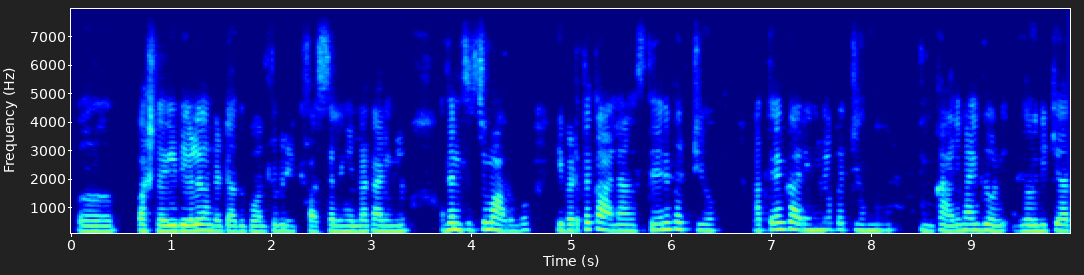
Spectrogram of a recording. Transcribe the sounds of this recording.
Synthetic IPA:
pɐkʂnɐɾiːðiɣɐɭʋɐɳɖ̪iʈːɨɐðupo̞ːlɐt̪ːeɡɾiːkːfɐsɐlːɐŋɡilːaːkaːɾjɐŋːɐɭumɐðɨɐnusɐɾit͡ɕːɨmaːrumbo̞ː | iʋiɽɐt̪ːe̞kaːlaːʋɐst̪ʰejnɨpɐtːijo̞ː | ɐt̪ːɐɾɐmkaːɾjɐŋːɐɭepːɐtːijonːu | kaːɾjɐmaːjiɡɐɡɐʋɐnikʲːaː

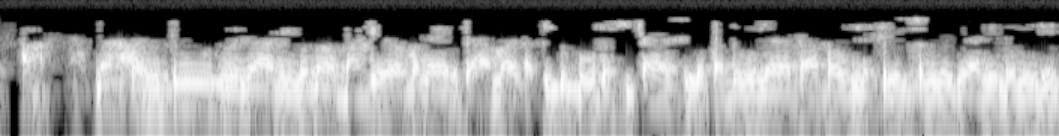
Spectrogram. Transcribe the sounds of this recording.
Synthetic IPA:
anaʔaɹitʊtuɛkaanibɔnɔbaɦiɹɔmanɛetiaamaɹtatutʊboɦutɔxikʰajasilɛtat̬ʊbulɛtaɹpaʊbulɛseleksʰɔnzokɛanibɔniki

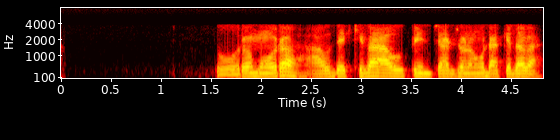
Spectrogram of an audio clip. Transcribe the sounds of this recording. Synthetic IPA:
t̪oɾɔmoɾɔa̰wd̪ekʰibaːwt̪int͡ʃaɾd͡ʒɔɽ̃ɔŋkuɖaked̪aba

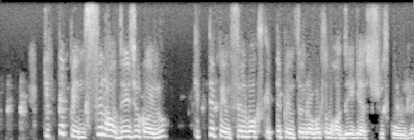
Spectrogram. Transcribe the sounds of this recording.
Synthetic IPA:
kit̪ːepensilɦɔd͡ʑajd͡ʑukɔɦilu | kit̪ːepensilbɔkskit̪ːepensilɾɔbɔɾsɔbɦɔd͡ʑajɡiast͡ʃʰuskulɾe

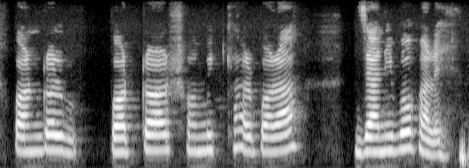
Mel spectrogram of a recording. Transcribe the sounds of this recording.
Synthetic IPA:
kɔɳʈɾol | bɔɾt̪ːɔʃomit̪kʰaɾpɔɾa | d͡ʑanibokaɾe

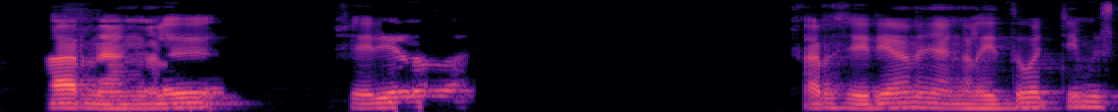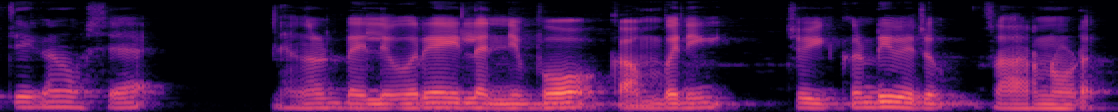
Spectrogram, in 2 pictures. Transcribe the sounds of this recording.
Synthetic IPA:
saːrɲɐŋːɐɭɨ | ɕɐɾijaːɳɐar | sa̰ːrɕɐɾijaːɳɨɲɐŋːɐɭet̪̬ːɨʋɐtːimisteːkːaːnʋɐɕe | ɲɐ̰ŋːɐɭɖe̞liʋɐrijaːjilːɐnːipːo̞ːkɐ̰mbɐni | t͡ɕojkːeɳɖiʋɐɾumsaːrno̞ːɽɨ̰

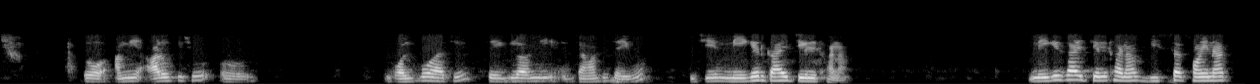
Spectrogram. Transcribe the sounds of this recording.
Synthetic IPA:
t̪oa̰miʔa̰ɾokit͡ɕʰu | ɡɔlpoat͡ɕʰeʃejɡuloamid͡ʑanat̪et͡ɕajbo | d͡ʑemeɡeɾɡaet͡ɕelkʰana̰ | meɡeɾɡaet͡ɕelkʰanabiʃːaʃɦɔena

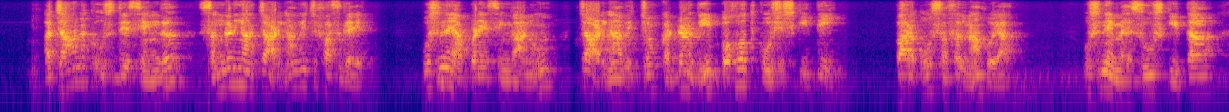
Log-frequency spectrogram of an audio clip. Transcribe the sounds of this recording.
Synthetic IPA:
ət͡ʃaːnəkʊsd̪eːsɪ̃ŋɡ | səŋɡɽ̃ɪjãːt͡ʃaːɽɪjãːʋɪt͡ʃpʰəsɡəḛː | ʊsnẽːaːpɽeːsɪ̃ŋɡã̰ːnũː | t͡ʃa̰ːɽɪjãːʋɪt͡ʃõːkəɖəɳd̪iːbɔːt̪koːʃɪʃkiːt̪iː | pəɾoːsəpʰəlnaːɦoːja̰ː | ʊsneːmɛɦsuːskiːt̪aː

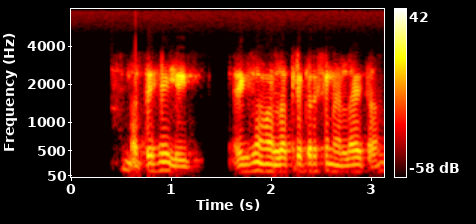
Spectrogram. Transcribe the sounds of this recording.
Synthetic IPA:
ma̰t̪eɦeliː | eɡd͡zamalapɾepɾeɕənalaɦet̪a

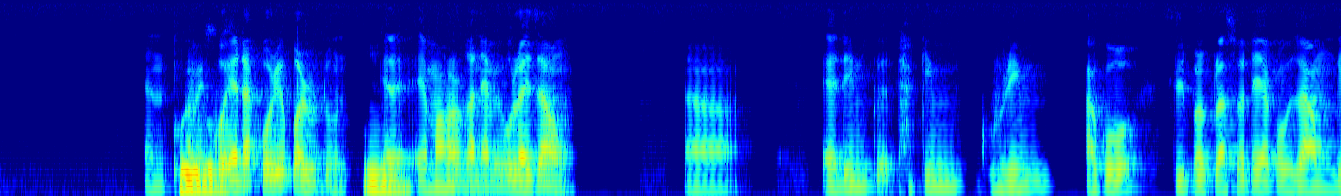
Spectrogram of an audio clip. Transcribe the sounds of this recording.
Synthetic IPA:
ɛnkoammɔkɛtakoɹipaɹutʊnɛmaɦɔɹkanɛamiulajzaʊ̃ | ɛdintʰakimɡʱuɹim | akoslipaɹklasɔtɛakozamɡ

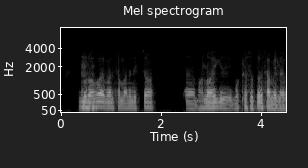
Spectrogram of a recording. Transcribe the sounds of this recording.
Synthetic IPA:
d̪uɾɔɦɔbɔemanɛsamːanɔnist͡ʃɔ | bʱɔlɔikmukʰːjɔsut̪ːɔɾɛsamilːajbɔ

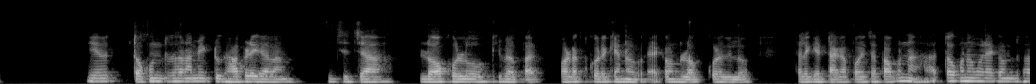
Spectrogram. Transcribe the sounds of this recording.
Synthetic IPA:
et̪ɔkʰont̪od̪ʱɔɾenamiek̚ʈuɡʱabɾeɡɛlam | d͡ʑed͡ʑa | lɔkɦolokĩmbapaɾpɔʈat̪koɾekɛnoɛ̰kawɳʈlɔk̚kːoɾed̪ilo | t̪alek̬eʈakapɔjsapabonaa̰ɾt̪ɔkʰonamaɾɛkawɳʈd̪ʱɔɾ

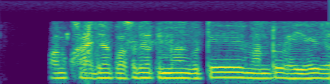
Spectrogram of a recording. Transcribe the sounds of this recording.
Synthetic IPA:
kɔnkʰwajdiapasɔdjatʊmaɹɡutejmantʊɦeɦojza

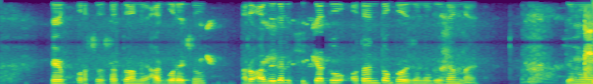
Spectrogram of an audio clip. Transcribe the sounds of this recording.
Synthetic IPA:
kepɾɔsɔsat̪uamiʔaɡ̚bɔɾajsũ | aɾuad͡ʒikalikʰikʰjat̪uʔɔt̪jɔnt̪ɔpɾɔjod͡ʒɔnibisannaĩ | tenũ

